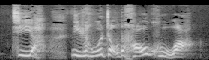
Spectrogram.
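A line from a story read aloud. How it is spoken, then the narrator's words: Shouting while running. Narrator (Chinese): 那汉子一面追一面喊道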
